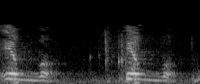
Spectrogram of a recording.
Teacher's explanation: من بين جانب اللسان والأضراس، فتخرجه من هذا المكان، ويستطيل أن يمتد إلى أن يصل إلى مخرج اللام · Term: الاستطالة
